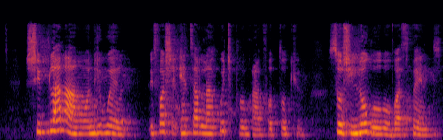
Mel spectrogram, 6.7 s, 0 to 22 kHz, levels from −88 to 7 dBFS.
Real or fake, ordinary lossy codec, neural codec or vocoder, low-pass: fake; Opus, 64 kbps; codec, 24 kHz, 0.9 kbps, WavTokenizer, medium speech release version 1; 10.8 kHz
